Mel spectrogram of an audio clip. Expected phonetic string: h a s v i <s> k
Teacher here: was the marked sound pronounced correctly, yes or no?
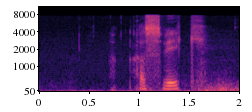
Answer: no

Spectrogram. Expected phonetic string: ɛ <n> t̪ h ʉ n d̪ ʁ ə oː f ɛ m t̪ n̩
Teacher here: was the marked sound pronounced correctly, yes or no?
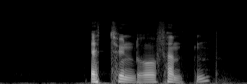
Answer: no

